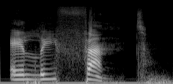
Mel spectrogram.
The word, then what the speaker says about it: elephant: البي اتش بتتنطق ف. ف. elephant.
